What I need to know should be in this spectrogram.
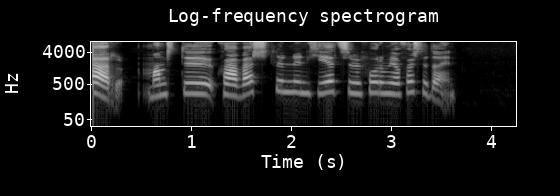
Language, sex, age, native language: Icelandic, female, 20-29, Icelandic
